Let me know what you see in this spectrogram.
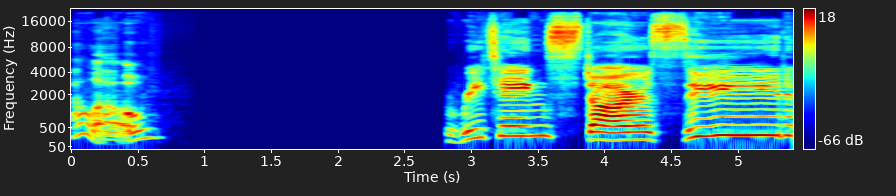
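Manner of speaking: shrill, booming, very high yelling with drawn-out word. The speaker greets the audience, yelling. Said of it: "Sorry if I was yelling".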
